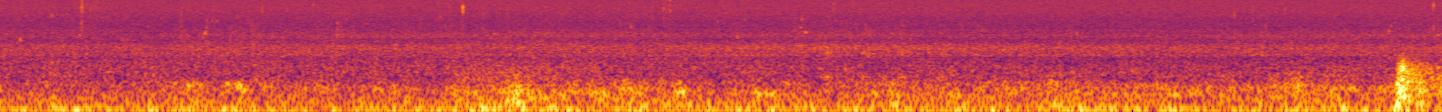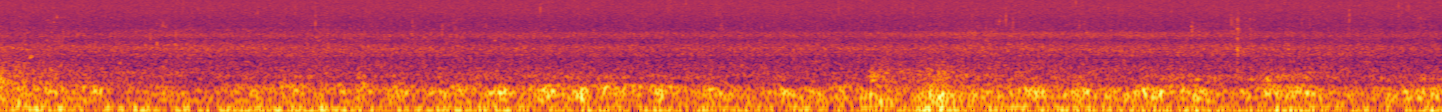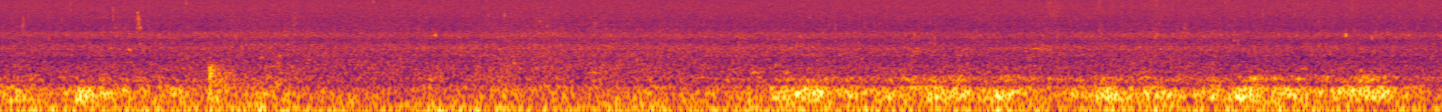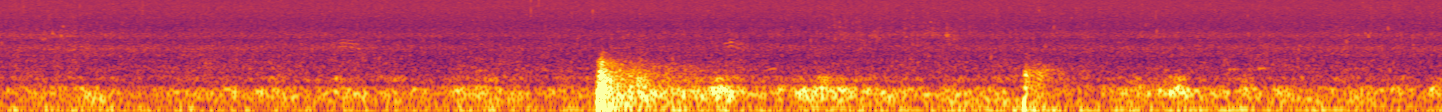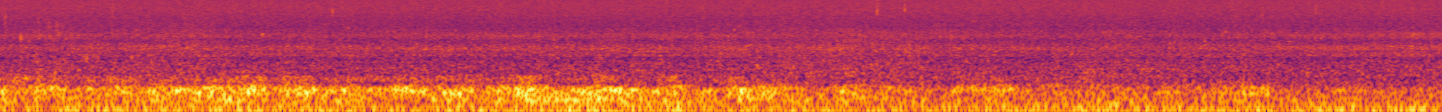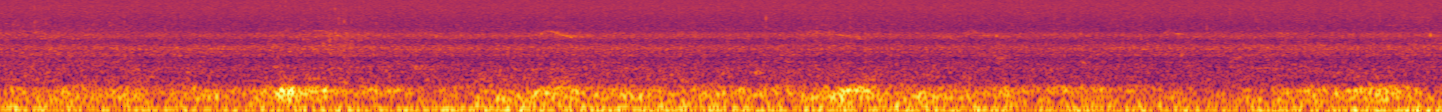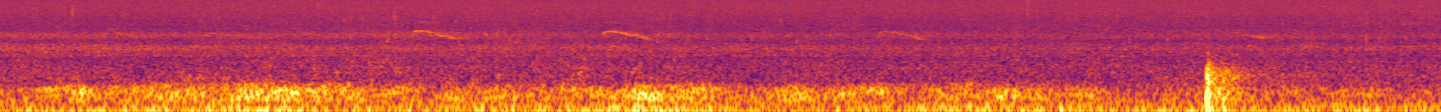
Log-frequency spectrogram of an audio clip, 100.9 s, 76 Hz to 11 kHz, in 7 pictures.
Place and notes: neurüdnitz, bienenwerder, oderaue: river bank - the city, the country & me: ambience at the oder river
ambience at the oder river on new year's day nearby an abandoned railway bridge
the city, the country & me: january 1, 2015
